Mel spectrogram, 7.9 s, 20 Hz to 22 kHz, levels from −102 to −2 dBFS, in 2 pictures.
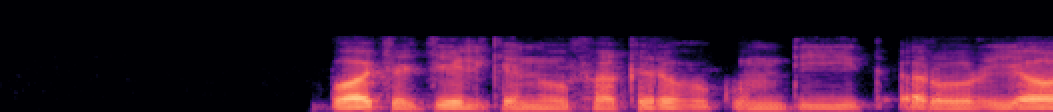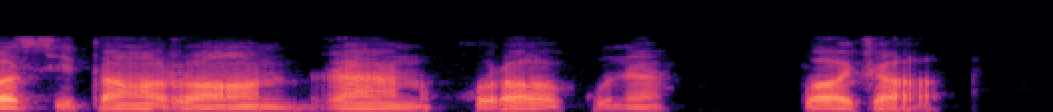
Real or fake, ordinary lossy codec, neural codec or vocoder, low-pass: fake; Opus, 32 kbps; vocoder, 22.05 kHz, 80 mel bands, WaveNeXt; 5.4 kHz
